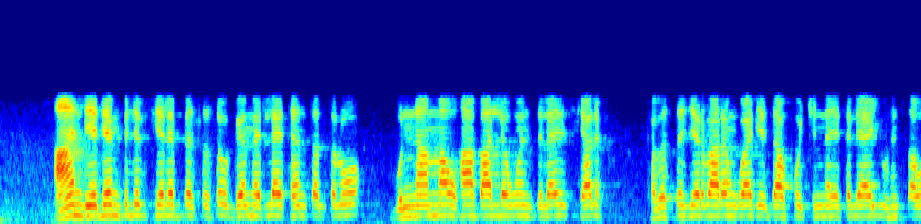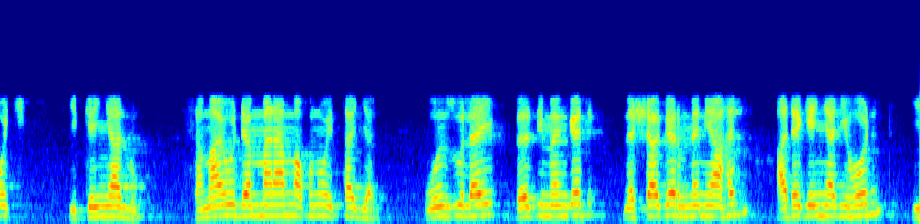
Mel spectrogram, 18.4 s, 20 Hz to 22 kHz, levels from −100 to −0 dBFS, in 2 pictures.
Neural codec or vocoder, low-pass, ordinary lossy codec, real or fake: none; 3.6 kHz; Opus, 16 kbps; real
